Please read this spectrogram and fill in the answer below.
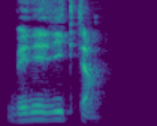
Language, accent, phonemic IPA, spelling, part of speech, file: French, France, /be.ne.dik.tɛ̃/, bénédictin, adjective / noun, LL-Q150 (fra)-bénédictin.wav
- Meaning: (adjective) Benedictine; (noun) Benedictine (monk / nun)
